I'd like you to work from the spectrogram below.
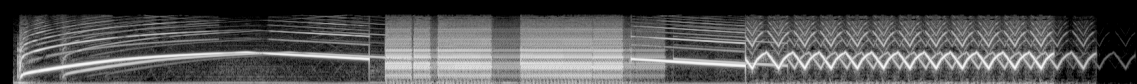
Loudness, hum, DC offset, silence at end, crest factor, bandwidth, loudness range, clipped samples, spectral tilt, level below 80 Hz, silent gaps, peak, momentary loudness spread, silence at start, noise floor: -3 LUFS; none; 3%; 0.4 s; 4 dB; 11 kHz; 1 LU; 5%; -1.5 dB/octave; -32 dBFS; none; 0 dBFS; 4 LU; 0.15 s; -25 dBFS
